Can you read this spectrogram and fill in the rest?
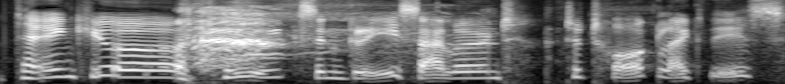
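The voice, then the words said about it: Put-on Greek accent. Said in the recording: “your Greek accent is perfect ... it sounds great”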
